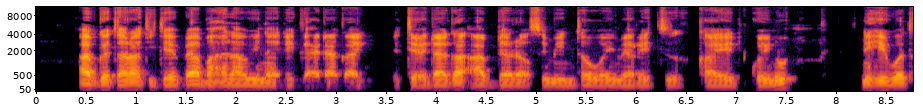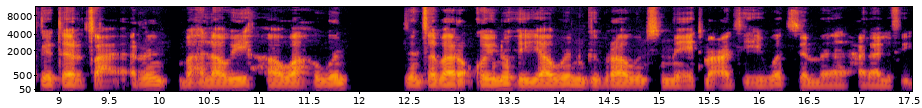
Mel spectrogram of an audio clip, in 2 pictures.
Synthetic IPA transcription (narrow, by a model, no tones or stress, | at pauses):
ʔaβɡɐt̪ʼɐɾat̪it̪ʰjo̞pʼːjabahlawinajd̪ɐɡiʕɨd̪aɡaɨjːuʔɨt̪ʰiʕɨd̪aɡaʔaβd̪ɐɾɐχʼsɨmint̪ʰowɔjmɐɾet̪zɨkʰajɛd̪kʰo̞jnu | nɨɦiwɔt̪ɡɐt̪ʼɐɾt͡sʼa̰ʕɾɨnbahlawihawahɨwʊn | zɐnt͡sʼɐβaɾɨχʼkʰo̞jnuɦɨjːawɨnɡɨβɾawɨnsɨmːɨʕit̪ma̰ʕa̰lt̪ʰihiwɔt̪z̥ɐmɐħalalɨfḭjːu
